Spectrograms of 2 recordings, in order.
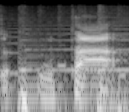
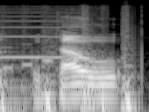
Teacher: uta on its own is accented on the last syllable, while the verb is unaccented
